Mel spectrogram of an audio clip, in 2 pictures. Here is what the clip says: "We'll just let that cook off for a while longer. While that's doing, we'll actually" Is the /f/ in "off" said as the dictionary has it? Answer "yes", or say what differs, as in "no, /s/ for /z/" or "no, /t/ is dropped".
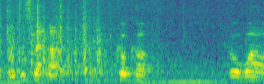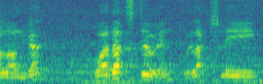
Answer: yes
